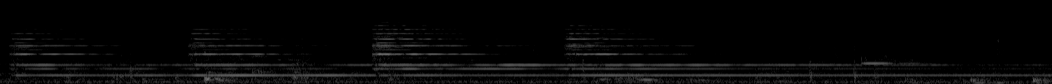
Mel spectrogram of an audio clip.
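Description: Handbell choir ringing four slow chords about two seconds apart. Each chord is struck and left to ring and fade, and the lower bells hum on underneath. A single higher bell tone sounds near the end.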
